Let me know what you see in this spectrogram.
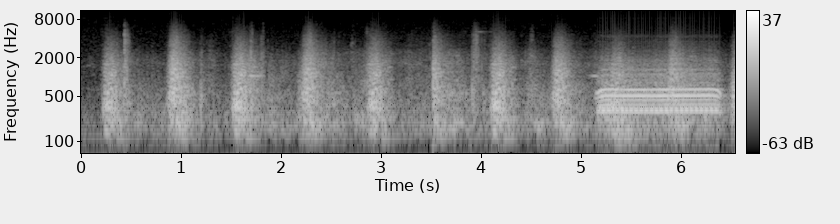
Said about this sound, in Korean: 제크의 화물열차 19호는 포틀란드를 향해 다시 출발하고 넘버원은 자신이 다시 이 열차에 탄다고 예고합니다.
